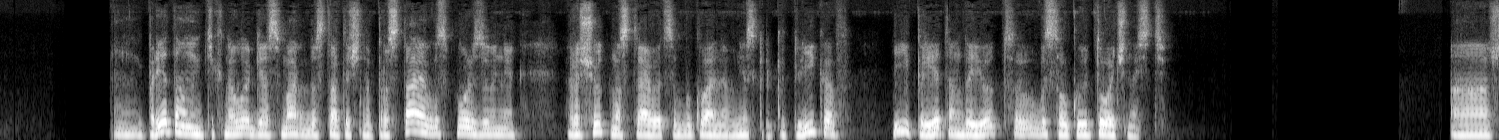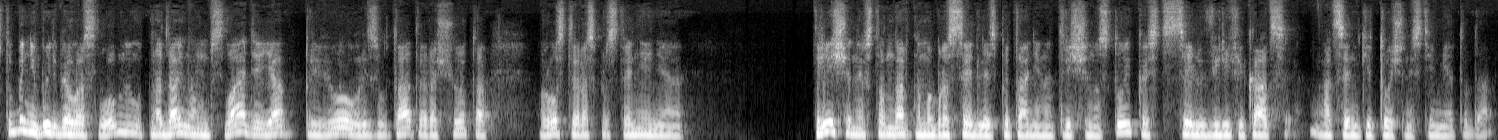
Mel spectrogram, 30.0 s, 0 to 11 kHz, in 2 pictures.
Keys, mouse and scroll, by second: 11.0 right click, 11.5 right click, 12.9 right click, 13.9 scroll, 15.8-16.1 scroll down 1.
